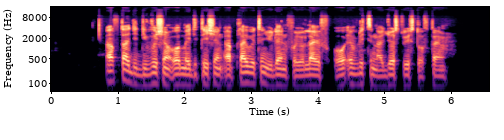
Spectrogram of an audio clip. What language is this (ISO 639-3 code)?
pcm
